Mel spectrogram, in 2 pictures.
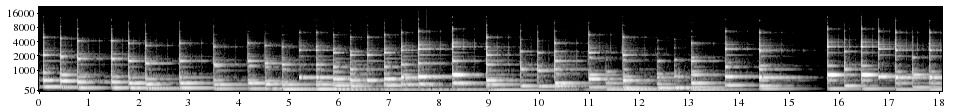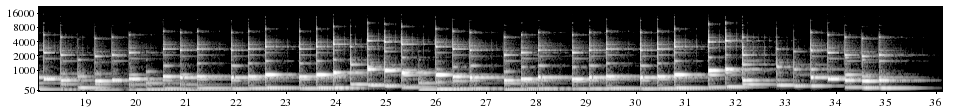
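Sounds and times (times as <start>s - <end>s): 
cute animal-like marimba melody: 0.0s - 35.9s.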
